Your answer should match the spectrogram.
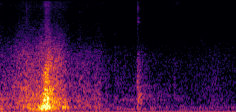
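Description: A short soft thump and rustle about half a second in as a person shifts their weight onto a fabric sofa, then one faint click and quiet room tone.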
